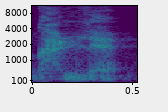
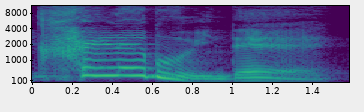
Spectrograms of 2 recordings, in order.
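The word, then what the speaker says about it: כָּלֵב: 갈렙. 이름이 갈렙. 이 갈렙이라는 이 이름의 히브리 언어로 의미를 따져보니까 그게 무슨 말이냐면, 원래 히브리 발음이 칼레브인데 이게 개 매춘부 노예라는 의미입니다.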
